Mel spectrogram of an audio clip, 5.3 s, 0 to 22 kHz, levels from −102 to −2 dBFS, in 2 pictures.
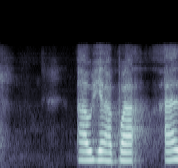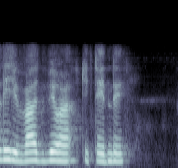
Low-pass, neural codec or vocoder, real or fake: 7.2 kHz; codec, 16 kHz in and 24 kHz out, 0.8 kbps, FocalCodec, streaming, 65536 codes; fake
